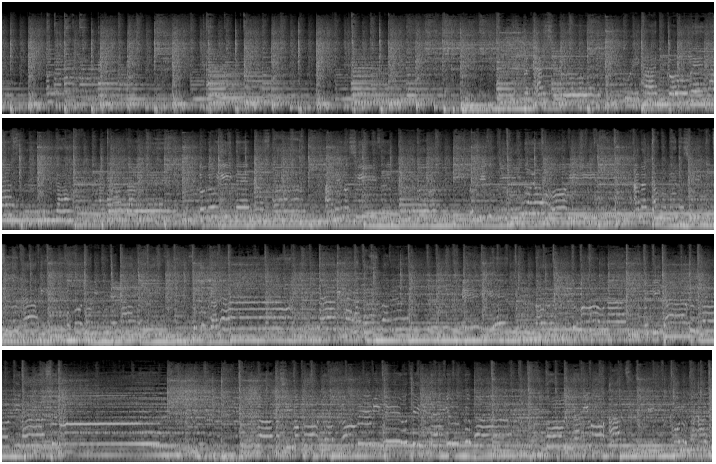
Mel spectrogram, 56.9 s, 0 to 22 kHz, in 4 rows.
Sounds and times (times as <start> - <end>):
Acoustic guitar: 0.0 - 56.9.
